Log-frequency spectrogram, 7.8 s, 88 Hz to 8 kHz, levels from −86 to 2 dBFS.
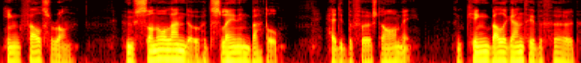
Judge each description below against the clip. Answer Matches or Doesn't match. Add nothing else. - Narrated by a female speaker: Doesn't match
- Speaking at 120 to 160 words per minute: Matches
